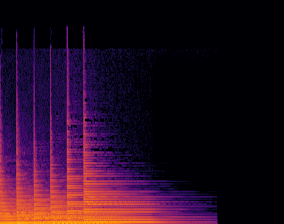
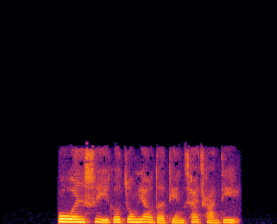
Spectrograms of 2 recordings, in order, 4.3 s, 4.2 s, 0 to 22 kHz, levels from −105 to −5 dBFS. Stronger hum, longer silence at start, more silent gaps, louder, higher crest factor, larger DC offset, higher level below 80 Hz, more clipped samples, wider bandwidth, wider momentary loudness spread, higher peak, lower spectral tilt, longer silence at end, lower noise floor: neither; second, 0 s vs 0.9 s; neither; second, -27 LUFS vs -19 LUFS; about the same, 18 dB vs 16 dB; neither; first, -40 dBFS vs -64 dBFS; neither; first, 14.5 kHz vs 8 kHz; about the same, 12 LU vs 10 LU; second, -12 dBFS vs -4 dBFS; about the same, -6 dB/octave vs -5 dB/octave; first, 1.7 s vs 0.6 s; about the same, under -90 dBFS vs under -90 dBFS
